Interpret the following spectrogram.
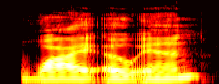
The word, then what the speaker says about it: couillon: We're going to have to figure out how to spell it. But Couillon? Jonah's got it. Couyon.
